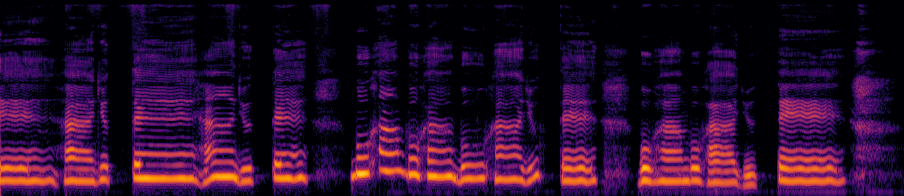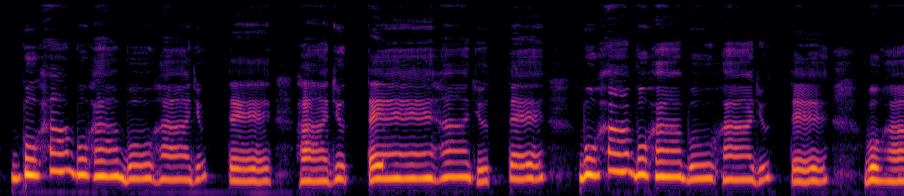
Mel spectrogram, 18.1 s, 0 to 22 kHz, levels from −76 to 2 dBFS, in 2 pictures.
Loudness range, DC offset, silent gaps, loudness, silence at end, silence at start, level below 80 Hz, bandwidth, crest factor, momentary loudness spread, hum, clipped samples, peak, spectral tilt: 3 LU; under 0.1%; none; -22 LUFS; 0 s; 0 s; -66 dBFS; over 20 kHz; 16 dB; 10 LU; none; under 0.1%; -4 dBFS; -5.5 dB/octave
